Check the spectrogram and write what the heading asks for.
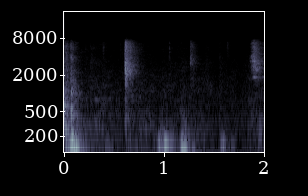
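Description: A handful of short clicks and soft knocks, the loudest right at the start and a sharper click about half a second in: small handling noises at a desk.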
